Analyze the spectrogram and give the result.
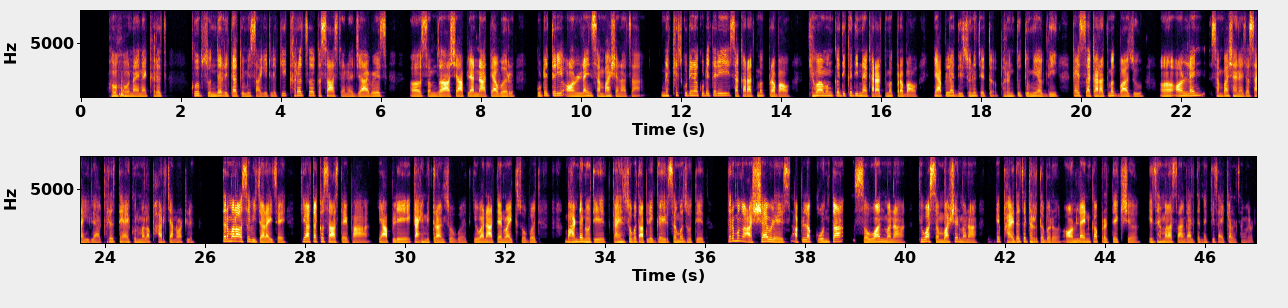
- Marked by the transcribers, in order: other background noise; "नातेवाईकांसोबत" said as "नात्यांवाईकसोबत"
- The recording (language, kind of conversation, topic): Marathi, podcast, ऑनलाइन आणि प्रत्यक्ष संवाद साधताना तुमच्यात काय फरक जाणवतो?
